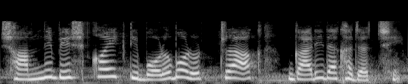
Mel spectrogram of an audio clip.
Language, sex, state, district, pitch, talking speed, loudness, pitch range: Bengali, female, West Bengal, Cooch Behar, 275 Hz, 115 wpm, -11 LUFS, 235-315 Hz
